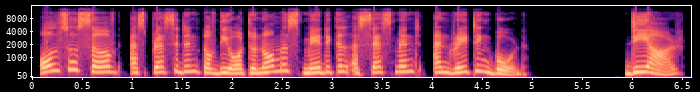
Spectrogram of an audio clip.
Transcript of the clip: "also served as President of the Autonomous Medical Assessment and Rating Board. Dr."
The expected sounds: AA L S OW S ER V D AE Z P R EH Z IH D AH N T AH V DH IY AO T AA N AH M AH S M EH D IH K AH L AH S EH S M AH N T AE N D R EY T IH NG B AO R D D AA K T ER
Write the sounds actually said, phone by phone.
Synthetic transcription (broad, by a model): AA L S OW S ER V D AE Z P R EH S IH D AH N T AH V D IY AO T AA N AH M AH S M EH D IH K AH L AH S EH S M AH N T AE N D R EY T IH NG B AO R D D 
